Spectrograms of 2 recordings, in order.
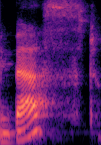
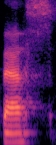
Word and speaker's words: best: school stay space etc at the ends of words like last or past or best watch out for that T dropping off sometimes people will try to say best or past and it'll sound more like Bess or pass so make sure when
